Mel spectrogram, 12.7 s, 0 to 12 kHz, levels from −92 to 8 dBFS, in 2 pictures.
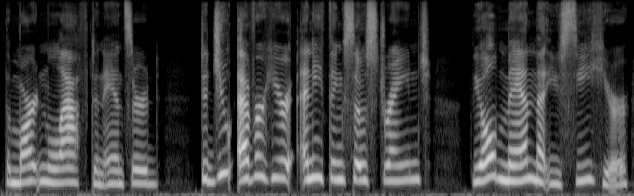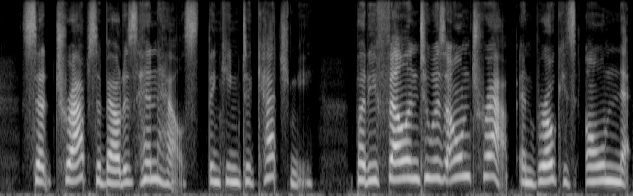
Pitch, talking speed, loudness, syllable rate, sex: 265 Hz, 195 wpm, -20 LUFS, 5.1 syllables/s, female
